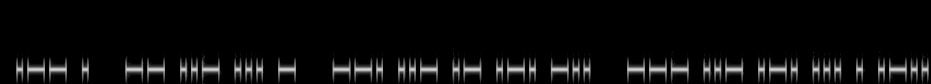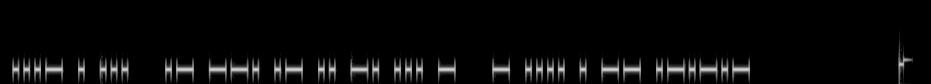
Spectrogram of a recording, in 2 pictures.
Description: Morse code, heard as a keyed tone, about 22 wpm, 700 Hz. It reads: WE MUST GUARD OURSELVES AGAINST THEM.
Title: Sentences from Top 1600 Words 22wpm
